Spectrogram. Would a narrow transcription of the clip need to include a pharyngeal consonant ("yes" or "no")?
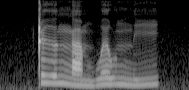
no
